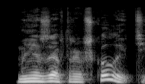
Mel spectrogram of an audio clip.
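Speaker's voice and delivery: plain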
